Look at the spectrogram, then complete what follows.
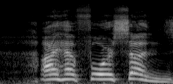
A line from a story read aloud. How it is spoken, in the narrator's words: cries out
